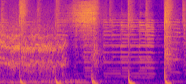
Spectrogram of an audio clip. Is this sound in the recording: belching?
no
